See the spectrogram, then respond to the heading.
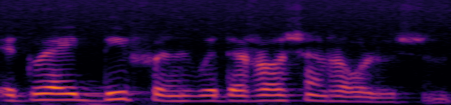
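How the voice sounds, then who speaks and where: A woman speaks with a Cuban accent. Her pitch varies in an ordinary way. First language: Spanish. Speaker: ambassador. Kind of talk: speech. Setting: stage with audience. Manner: halting.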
